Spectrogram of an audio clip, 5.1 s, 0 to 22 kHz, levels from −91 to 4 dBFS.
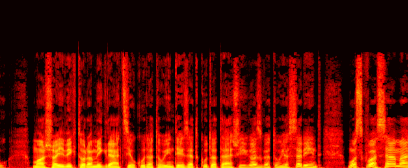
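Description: From 2.9 s to the end, the speech takes on channel delay (comb filtering): one channel runs roughly 10 ms late, and summing to mono cancels evenly spaced bands from around 50 Hz upward. It sounds hollow and phasey, with fixed dark horizontal stripes on a spectrogram.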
